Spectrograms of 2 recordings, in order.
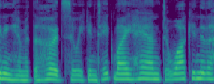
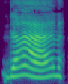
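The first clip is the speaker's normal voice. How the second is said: put-on high drawn-out child's whine; a small girl complaining to her dad; child whine, much higher and louder; whining little girl; 7 semitones higher, 7 dB louder than usual. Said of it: "Rosie whines".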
